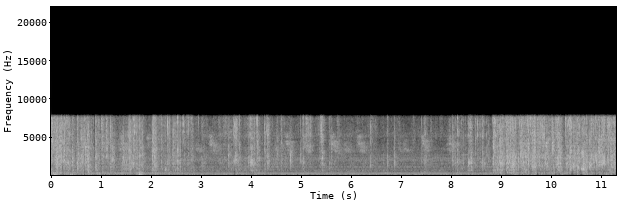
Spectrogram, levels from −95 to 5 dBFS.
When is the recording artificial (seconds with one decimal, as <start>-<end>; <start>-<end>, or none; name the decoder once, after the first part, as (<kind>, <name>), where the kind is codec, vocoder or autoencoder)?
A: 1.5-2.6 (vocoder, Vocos)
